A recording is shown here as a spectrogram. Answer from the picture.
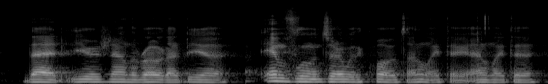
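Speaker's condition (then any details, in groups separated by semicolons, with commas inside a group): Cerebral palsy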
